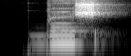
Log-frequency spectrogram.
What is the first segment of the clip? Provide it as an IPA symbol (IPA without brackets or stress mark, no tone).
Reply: b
